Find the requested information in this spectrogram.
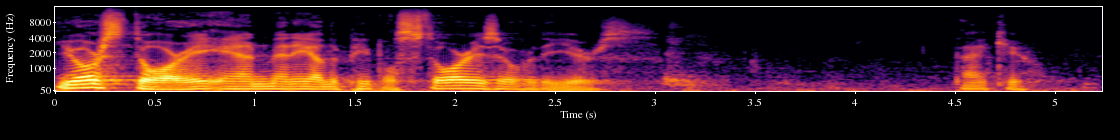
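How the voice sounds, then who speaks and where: Speaking at a moderate pace with medium pitch and ordinary pitch variation, a man is heard with audible room echo. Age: 70s. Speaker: professor. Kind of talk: audience Q&A at keynote. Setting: stage with audience. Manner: halting.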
